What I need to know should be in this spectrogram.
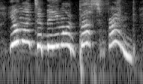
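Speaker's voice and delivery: high, loud hurt cry; angry shout. Acted. Boy shakes his friend by the collar, angry. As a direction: shout it while shaking him.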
